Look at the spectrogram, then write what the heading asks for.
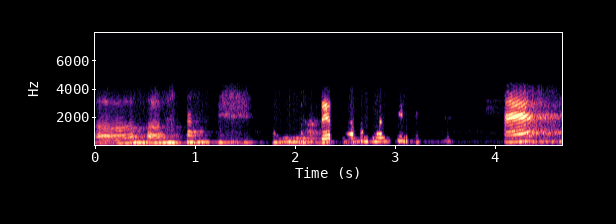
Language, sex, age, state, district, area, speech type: Odia, female, 45-60, Odisha, Angul, rural, conversation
